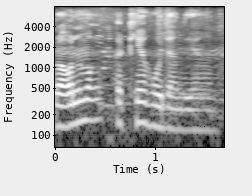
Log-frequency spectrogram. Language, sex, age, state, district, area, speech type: Punjabi, male, 18-30, Punjab, Ludhiana, urban, spontaneous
